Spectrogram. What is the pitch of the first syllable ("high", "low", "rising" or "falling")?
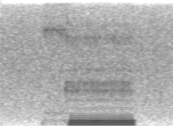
high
